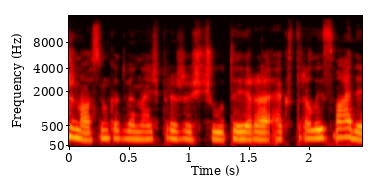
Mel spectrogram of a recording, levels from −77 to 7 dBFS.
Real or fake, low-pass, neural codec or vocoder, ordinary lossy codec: real; 14.4 kHz; none; AAC, 64 kbps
